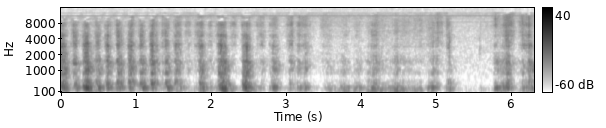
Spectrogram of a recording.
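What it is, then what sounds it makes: Scratch-art paper page being scratched. A wooden stylus scratches the coating at the lower left of a flat scratch-art paper page while the other hand holds the page steady. Quick, uneven strokes produce a dry, rasping scrape with a low, buzzy tone, broken by short pauses between bursts.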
